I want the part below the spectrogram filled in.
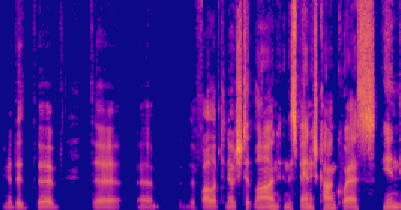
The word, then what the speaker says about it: Tenochtitlan: Before we get started, is Tenochtitlan. That's how we pronounce that, correct? – Well, actually, nobody knows exactly how it was pronounced, so don't worry about it. And of course, Tenochtitlan is quite good.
